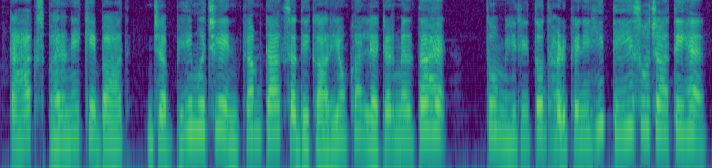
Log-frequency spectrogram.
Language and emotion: Hindi, fearful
